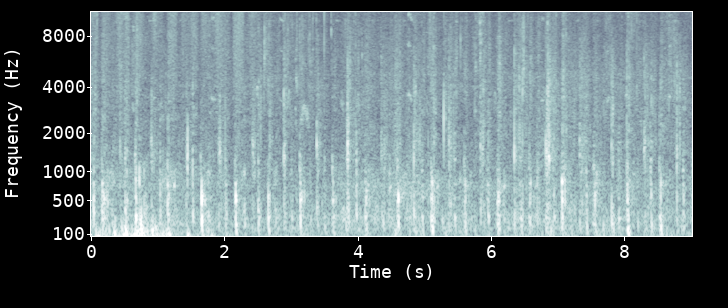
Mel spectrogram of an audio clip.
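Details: Ridden horse moving through nature, sharp hoof clops landing about twice per second, with a heavier low thump near the start and a steady soft rustle underneath.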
